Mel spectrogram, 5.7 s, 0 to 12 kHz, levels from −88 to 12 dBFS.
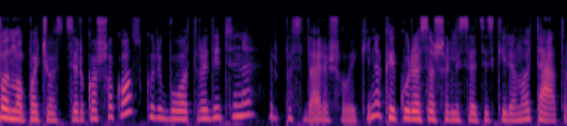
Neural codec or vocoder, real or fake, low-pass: none; real; 7.2 kHz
